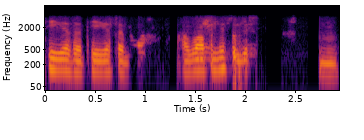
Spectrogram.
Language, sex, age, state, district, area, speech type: Assamese, male, 18-30, Assam, Lakhimpur, rural, conversation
